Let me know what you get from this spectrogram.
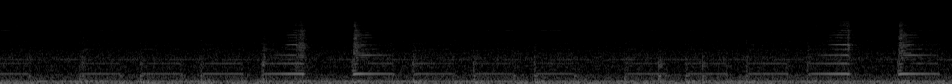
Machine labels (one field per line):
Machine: slide rail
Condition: normal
